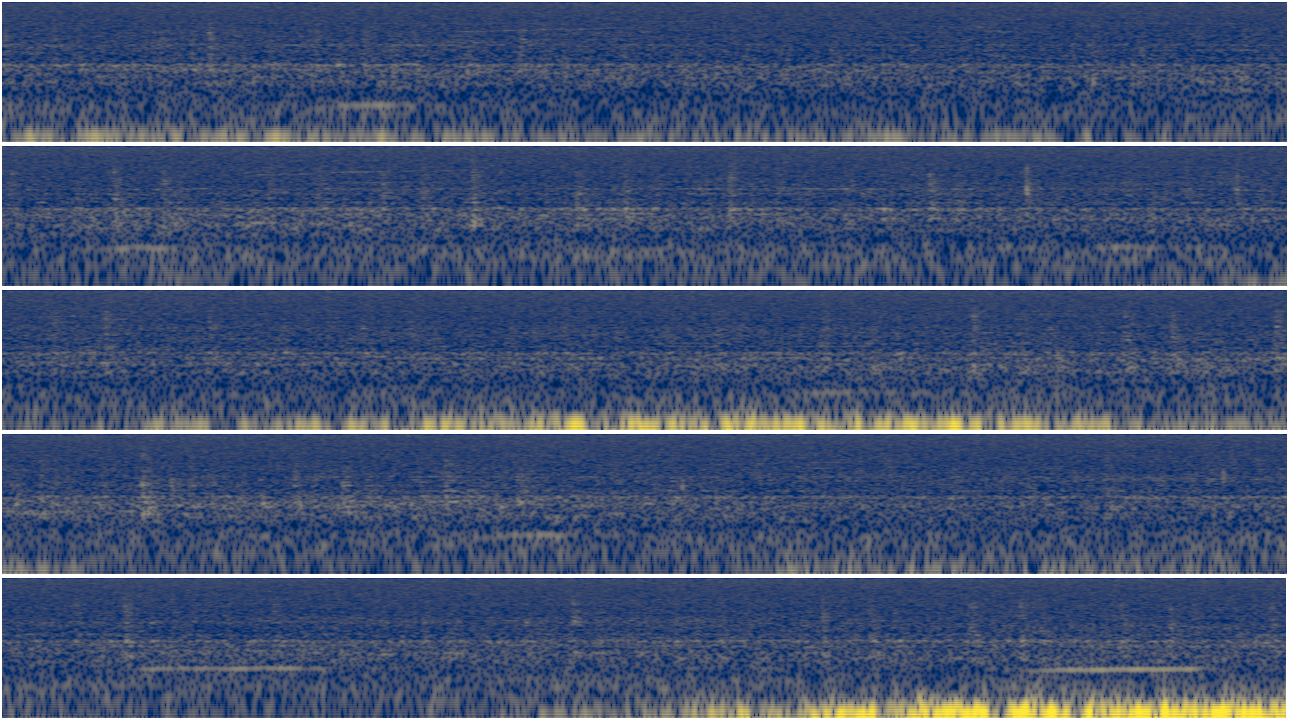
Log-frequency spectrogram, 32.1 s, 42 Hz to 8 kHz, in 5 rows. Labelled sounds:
8.1	8.4	humpback whale, 2.9 to 3.1 kHz

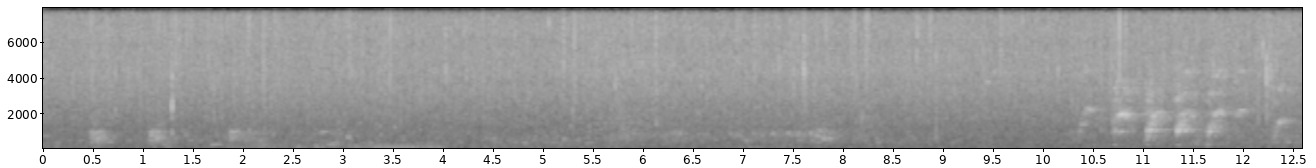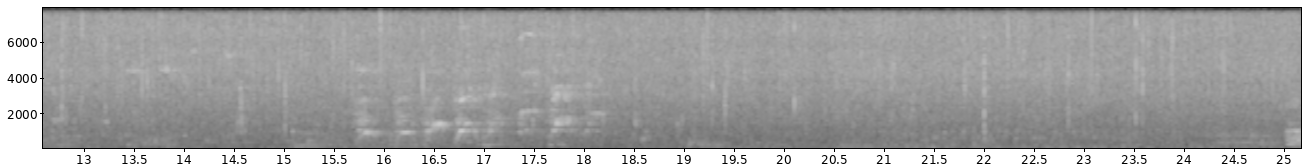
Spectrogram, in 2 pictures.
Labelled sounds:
10.7	12.1	humpback whale, 0.78 to 2.3 kHz
15.7	17.0	humpback whale, 0.78 to 3.0 kHz
17.3	17.9	humpback whale, 1.3 to 3.3 kHz

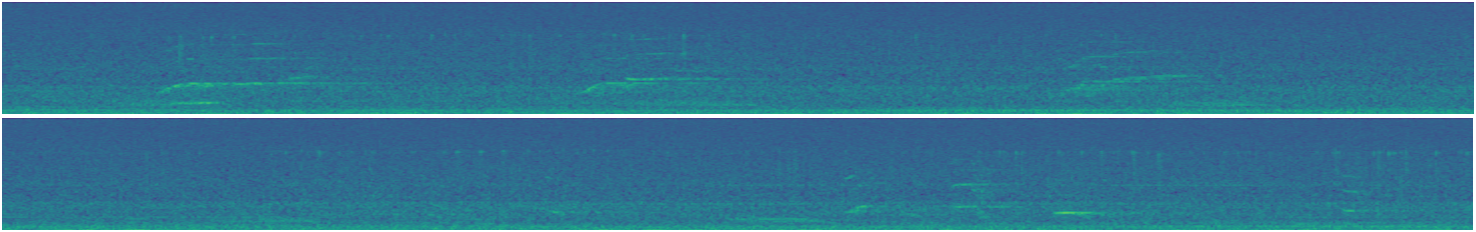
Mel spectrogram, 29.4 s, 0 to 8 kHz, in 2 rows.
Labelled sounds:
1.7	3.2	humpback whale, 0.80 to 2.6 kHz
5.9	6.7	humpback whale, 0.80 to 2.9 kHz
10.8	11.9	humpback whale, 0.80 to 2.1 kHz
24.2	24.6	humpback whale, 0.99 to 1.3 kHz

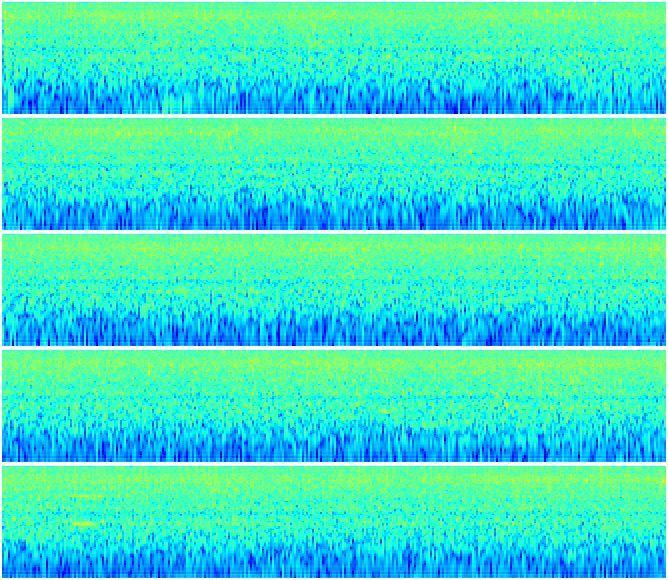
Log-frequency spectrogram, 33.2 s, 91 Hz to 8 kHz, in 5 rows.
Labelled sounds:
27.2	27.6	humpback whale, 0.78 to 2.5 kHz

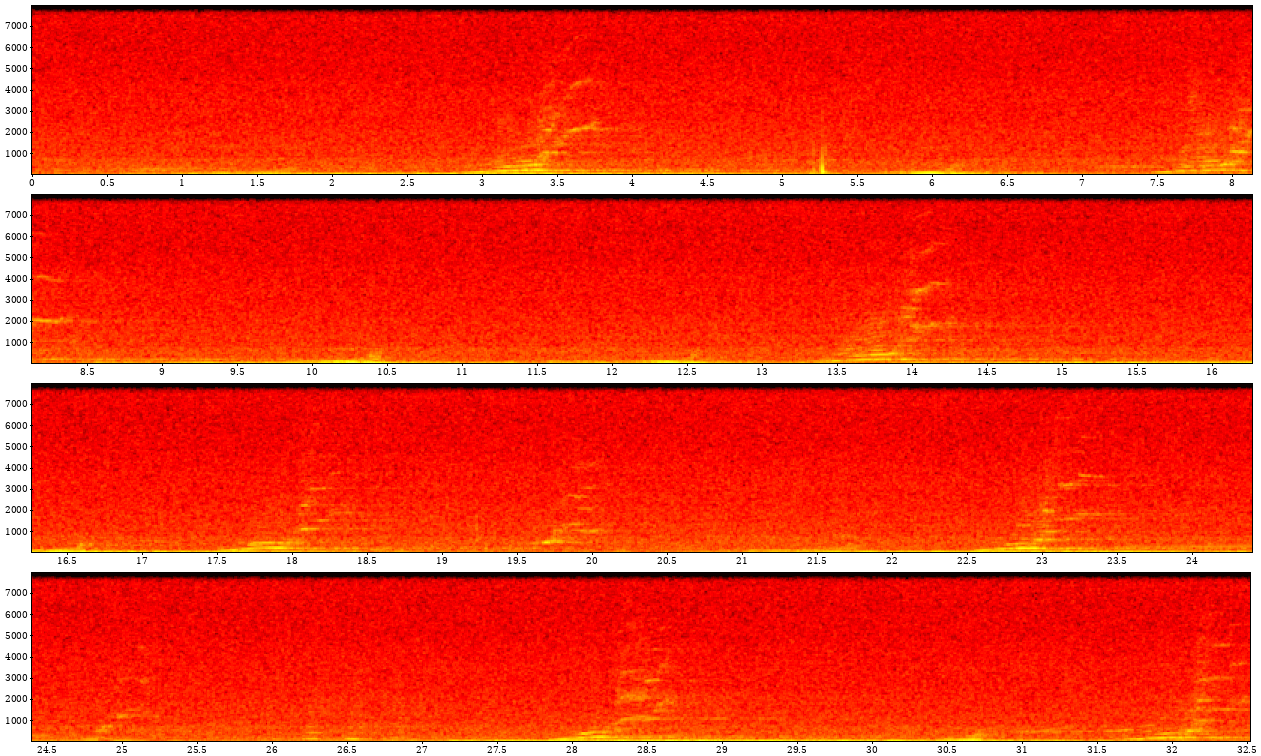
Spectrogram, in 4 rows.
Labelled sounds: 3.6	3.9	humpback whale, 1.9 to 2.5 kHz
8.1	8.4	humpback whale, 1.8 to 4.2 kHz
14.0	14.3	humpback whale, 1.6 to 3.9 kHz
19.7	20.1	humpback whale, 0.86 to 1.5 kHz
23.2	23.5	humpback whale, 1.8 to 1.9 kHz
24.9	25.2	humpback whale, 1.1 to 1.3 kHz
28.3	28.6	humpback whale, 0.80 to 2.4 kHz
32.1	32.5	humpback whale, 1.5 to 3.1 kHz

